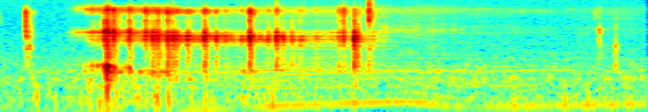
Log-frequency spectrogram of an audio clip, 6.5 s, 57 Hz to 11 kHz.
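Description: Vape atomizer with parallel Clapton coils at 0.26 ohm, fired at 105 watts: e-liquid sizzling and crackling on the hot coils with a hiss of drawn air, starting about a second in and lasting about three seconds.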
